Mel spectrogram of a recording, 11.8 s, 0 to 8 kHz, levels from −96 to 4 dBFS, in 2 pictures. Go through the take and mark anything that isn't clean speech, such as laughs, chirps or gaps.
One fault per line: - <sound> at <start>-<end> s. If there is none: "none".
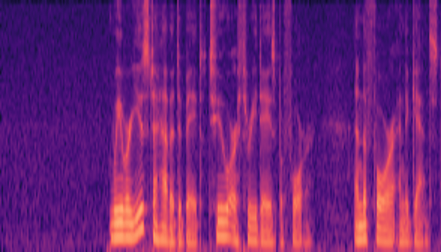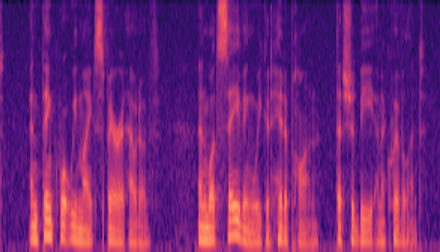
none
